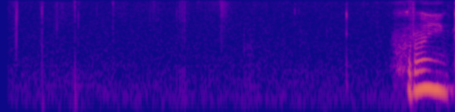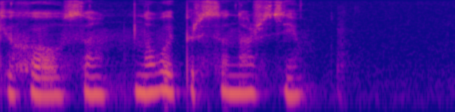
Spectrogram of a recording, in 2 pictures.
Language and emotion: Russian, sad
